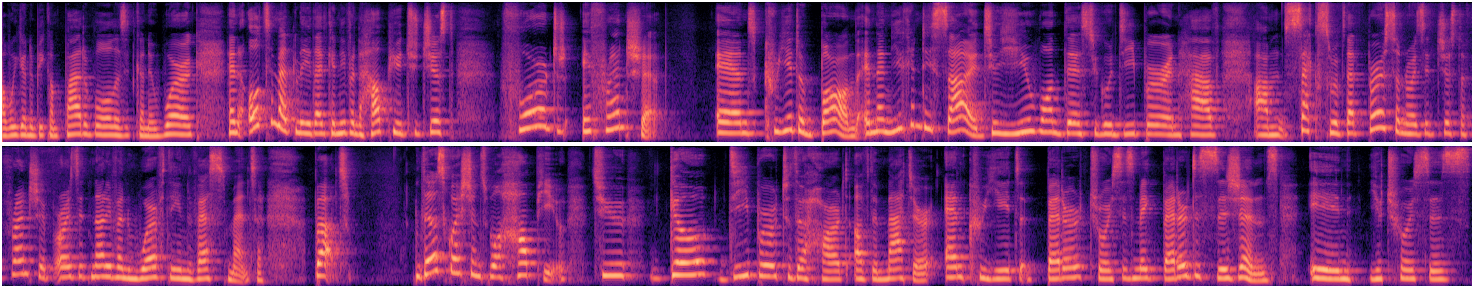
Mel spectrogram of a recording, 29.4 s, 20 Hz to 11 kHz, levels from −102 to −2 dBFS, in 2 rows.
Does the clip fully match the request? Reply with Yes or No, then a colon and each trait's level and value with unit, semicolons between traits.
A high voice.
Yes: high, 230 Hz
